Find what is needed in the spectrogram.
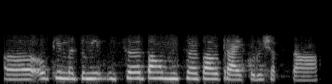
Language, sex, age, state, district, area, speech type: Marathi, female, 18-30, Maharashtra, Sindhudurg, urban, conversation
